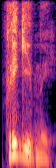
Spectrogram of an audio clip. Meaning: frigid (sexually unresponsive, especially of a woman)
- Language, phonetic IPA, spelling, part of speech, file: Russian, [frʲɪˈɡʲidnɨj], фригидный, adjective, Ru-фригидный.ogg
